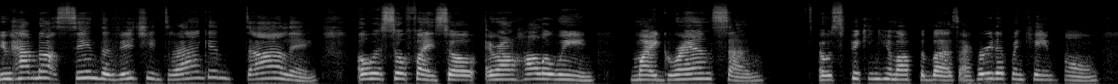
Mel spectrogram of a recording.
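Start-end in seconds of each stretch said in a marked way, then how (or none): 0.0-3.2 put-on invented witchy accent, part Czech, part Korean. Performing the made-up accent of the witchy dragon: made-up witchy dragon accent. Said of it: "this accent that I do".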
